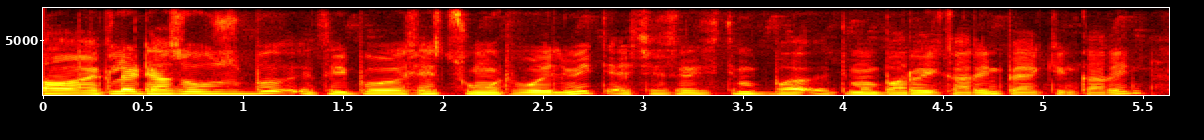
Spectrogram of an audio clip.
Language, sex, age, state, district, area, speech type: Kashmiri, male, 30-45, Jammu and Kashmir, Anantnag, rural, spontaneous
